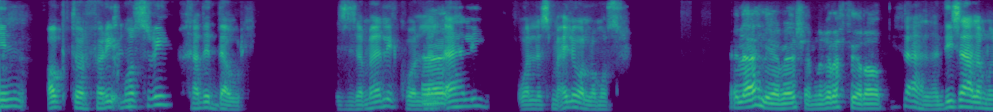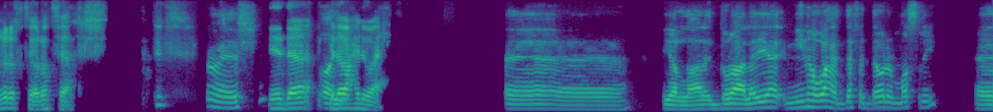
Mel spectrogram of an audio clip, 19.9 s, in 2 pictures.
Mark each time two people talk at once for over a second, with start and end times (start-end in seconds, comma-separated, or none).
none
